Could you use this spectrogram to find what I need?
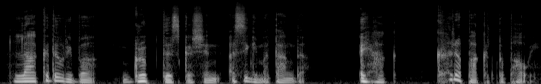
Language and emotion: Manipuri, fearful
